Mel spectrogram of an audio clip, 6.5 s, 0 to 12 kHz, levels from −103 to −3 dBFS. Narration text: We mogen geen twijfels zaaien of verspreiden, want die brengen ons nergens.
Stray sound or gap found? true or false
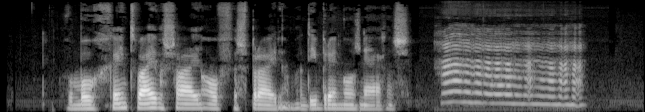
true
